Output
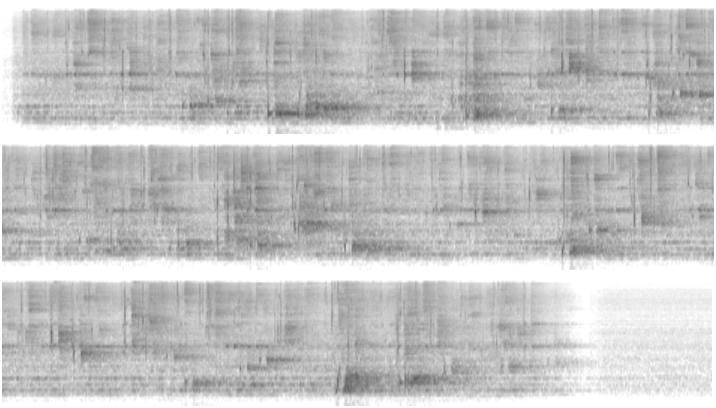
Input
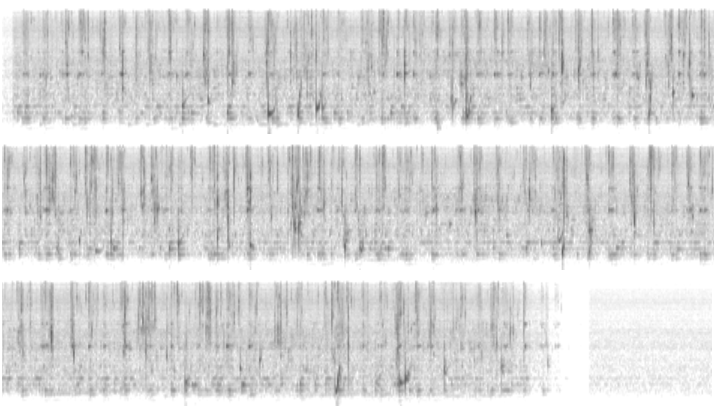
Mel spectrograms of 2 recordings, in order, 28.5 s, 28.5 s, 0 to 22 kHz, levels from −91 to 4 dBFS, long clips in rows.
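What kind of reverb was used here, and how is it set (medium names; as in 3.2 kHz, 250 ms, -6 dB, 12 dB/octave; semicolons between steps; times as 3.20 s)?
plate-style reverb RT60 1.8 s, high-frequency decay 0.55×, pre-delay 90 ms, DRR -6.5 dB; trim -3.5 dB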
